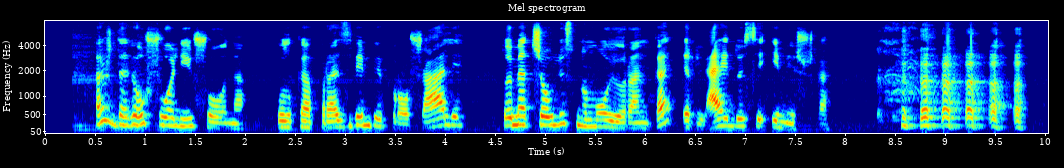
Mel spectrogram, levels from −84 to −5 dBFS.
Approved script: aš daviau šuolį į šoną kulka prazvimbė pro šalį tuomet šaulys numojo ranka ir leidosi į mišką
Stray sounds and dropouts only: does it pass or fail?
fail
